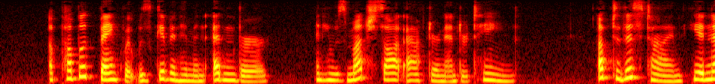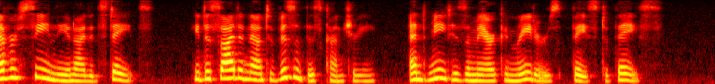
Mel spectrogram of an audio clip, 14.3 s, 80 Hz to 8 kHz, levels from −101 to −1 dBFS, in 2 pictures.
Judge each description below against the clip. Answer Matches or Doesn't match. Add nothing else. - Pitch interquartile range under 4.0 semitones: Doesn't match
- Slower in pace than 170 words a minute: Doesn't match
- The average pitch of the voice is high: Matches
